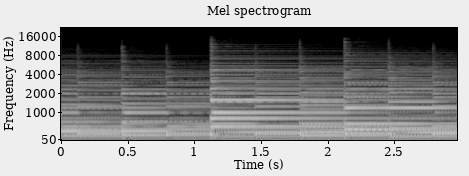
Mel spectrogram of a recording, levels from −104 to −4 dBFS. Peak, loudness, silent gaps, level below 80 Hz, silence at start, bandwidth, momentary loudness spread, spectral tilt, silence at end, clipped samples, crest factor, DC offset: -16 dBFS; -30 LUFS; none; -56 dBFS; 0 s; 13 kHz; 4 LU; -7 dB/octave; 0 s; under 0.1%; 14 dB; 0.2%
